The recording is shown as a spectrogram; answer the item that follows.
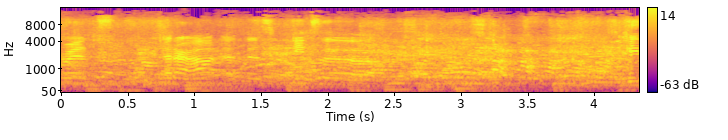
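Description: Voices talking and chattering over background music.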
